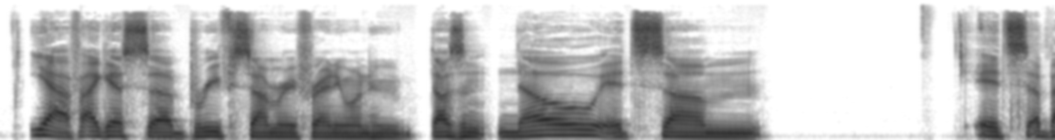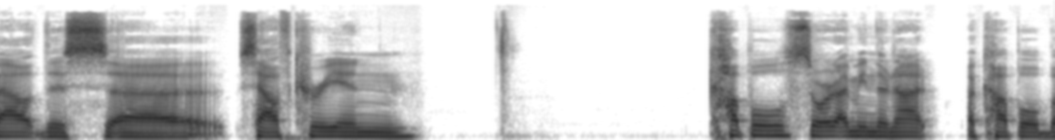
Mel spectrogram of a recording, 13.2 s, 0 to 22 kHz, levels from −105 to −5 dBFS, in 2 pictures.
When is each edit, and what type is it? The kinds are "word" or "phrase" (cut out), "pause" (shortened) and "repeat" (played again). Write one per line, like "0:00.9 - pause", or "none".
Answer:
0:02.6 - pause
0:08.0 - pause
